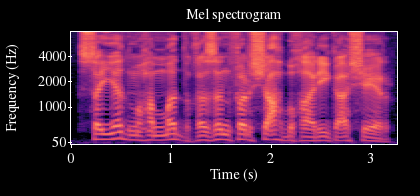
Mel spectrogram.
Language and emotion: Urdu, neutral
